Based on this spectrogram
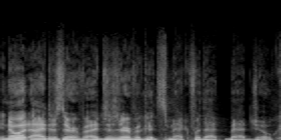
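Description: A raspy, put-on character voice talks at a moderate pace with lively intonation. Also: man, fairly high pitch for a man. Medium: comedy sketch. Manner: goofy, jokey.

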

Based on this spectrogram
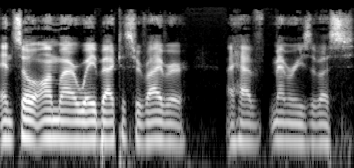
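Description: Speaking with an American accent, a man talks at a fairly quick pace with fairly low pitch. His intonation is monotone and flat, in a very clean recording with a silent background. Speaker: podcast co-host. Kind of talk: casual chat. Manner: halting, many fillers.

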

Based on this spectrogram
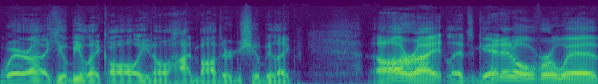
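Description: A man with a Midwestern US accent speaks at a moderate pace, with a very deep, low pitch and lively intonation. The recording is very clean, with a silent background. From Wisconsin, US Midwest. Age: 40s. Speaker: guest, actor. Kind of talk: casual interview chat.

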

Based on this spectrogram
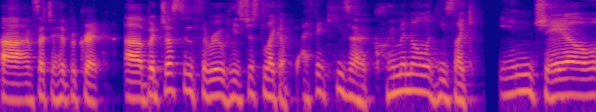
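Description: A plain, everyday voice in a Canadian accent, with ordinary pitch variation and a moderate pace. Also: man, fairly high pitch for a man, very clean recording, silent background. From Toronto, Canada. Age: 30s. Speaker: baker and reality show contestant. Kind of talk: casual interview chat.

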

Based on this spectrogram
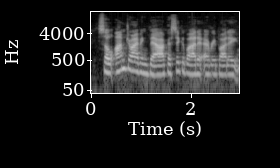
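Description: A woman talks at a fairly quick pace with a medium pitch and fairly even intonation. Hers is a plain, everyday voice. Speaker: psychic medium. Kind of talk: casual chat.

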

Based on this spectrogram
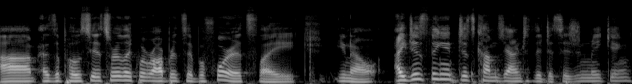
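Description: Hardly pausing, a man talks at a fairly quick pace with a fairly high pitch and ordinary pitch variation, on a very clean recording with a silent background. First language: not English. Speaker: podcast host and stand-up comedian. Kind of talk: casual chat. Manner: halting.

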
